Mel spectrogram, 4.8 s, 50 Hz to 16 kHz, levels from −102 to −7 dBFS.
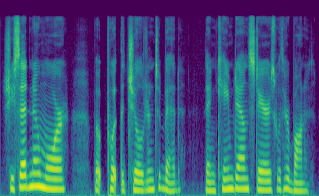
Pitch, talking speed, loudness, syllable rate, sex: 180 Hz, 215 wpm, -19 LUFS, 5.0 syllables/s, female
